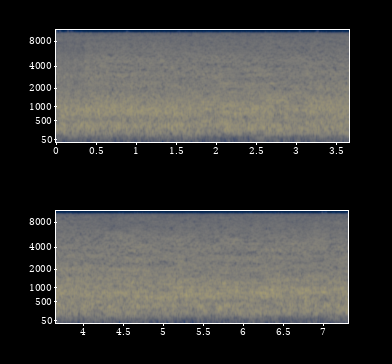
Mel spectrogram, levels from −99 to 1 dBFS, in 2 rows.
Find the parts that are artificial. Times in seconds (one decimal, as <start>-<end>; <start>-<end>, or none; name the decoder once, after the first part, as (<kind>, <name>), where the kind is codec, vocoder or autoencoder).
1.8-3.2 (codec, SNAC); 4.1-7.3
